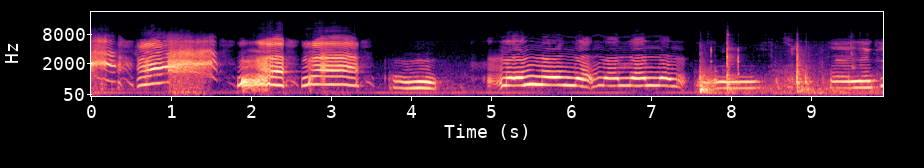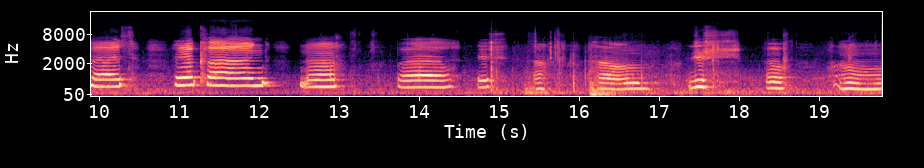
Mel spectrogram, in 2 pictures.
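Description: A sped-up recording by radio producer Tony Schwartz of his baby niece, compressing her from birth to age 12 into 2 minutes 12 seconds: crying and babbling, with high, chirpy bursts of wailing and cooing that rise and fall in quick succession, broken by short pauses.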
